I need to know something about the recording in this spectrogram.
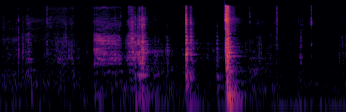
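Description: A disc clicks into place in a portable CD player.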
